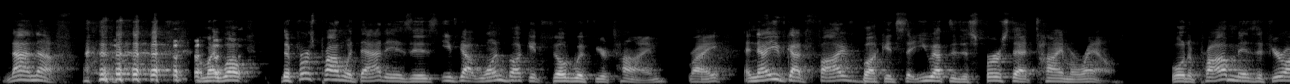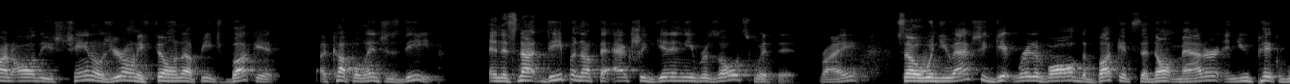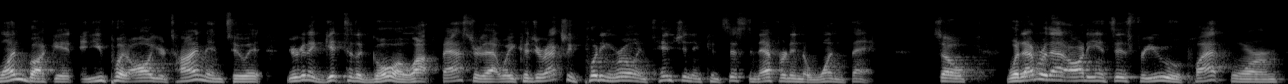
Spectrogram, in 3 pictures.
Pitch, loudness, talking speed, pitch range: 165 Hz, -26 LUFS, 195 wpm, 140-185 Hz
